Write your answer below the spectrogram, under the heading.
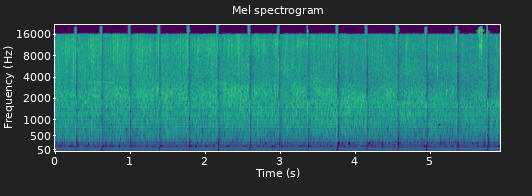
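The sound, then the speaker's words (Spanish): A church audience applauding, loud, sustained clapping from many hands that forms a dense, even wash over a low steady hum, with no voices standing out. “Digan esta tarde, diga, bueno, den un aplauso al Señor.”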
